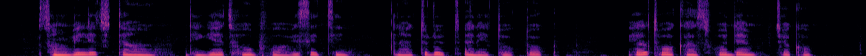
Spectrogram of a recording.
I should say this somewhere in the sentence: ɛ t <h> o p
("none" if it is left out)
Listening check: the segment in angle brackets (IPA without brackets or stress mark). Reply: h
